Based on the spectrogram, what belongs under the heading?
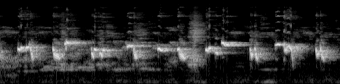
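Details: Rapid fighting-style song of a sooty-headed bulbul, meant to provoke other bulbuls into singing: chattering, gurgling notes in a fast even rhythm, roughly three per second, with short upward flicks.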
